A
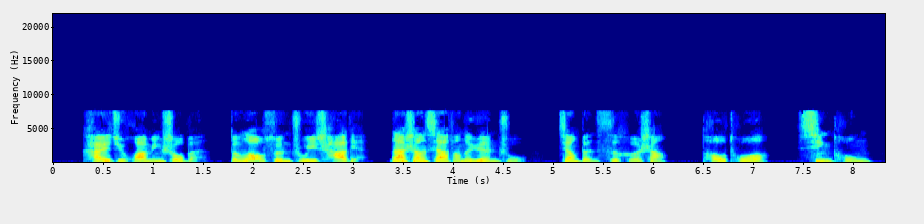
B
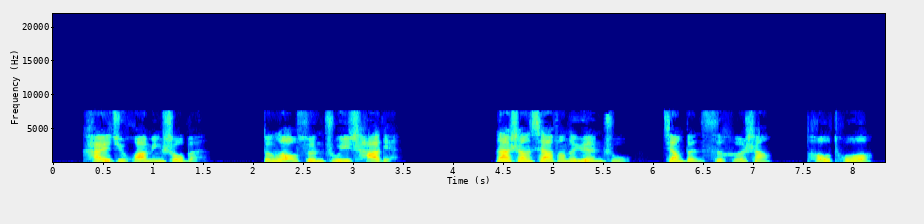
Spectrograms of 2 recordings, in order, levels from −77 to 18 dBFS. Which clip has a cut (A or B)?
A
